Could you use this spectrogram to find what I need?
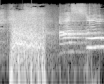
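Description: A young woman shouts loudly close by.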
